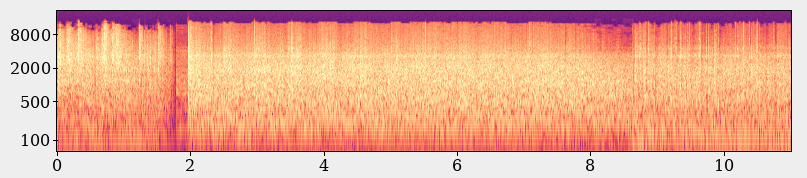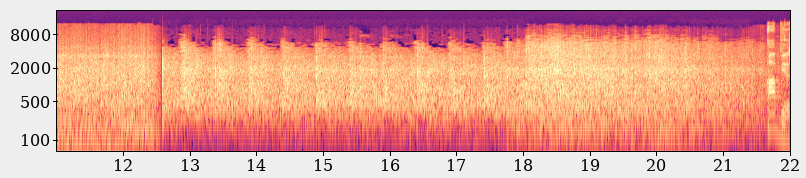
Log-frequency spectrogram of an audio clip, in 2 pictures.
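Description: Explosive demolition charges going off: a quick run of sharp bangs, then a long continuous roar lasting about ten seconds. The roar cuts off abruptly and is followed by a lower rumble with repeated cracks.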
